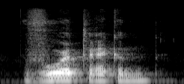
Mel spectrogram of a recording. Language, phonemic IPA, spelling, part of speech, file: Dutch, /ˈvoːrˌtrɛ.kə(n)/, voortrekken, verb, Nl-voortrekken.ogg
- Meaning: to favour, to show favouritism towards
